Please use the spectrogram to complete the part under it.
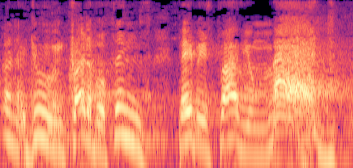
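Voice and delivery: normal talking voice

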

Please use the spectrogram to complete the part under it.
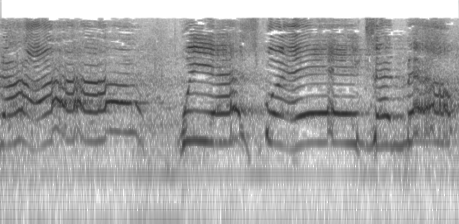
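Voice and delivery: high, drawn-out mock wail; exaggerated tearful tattling, slow and high; wailing children. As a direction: whine it like kids telling on Dad. Children lying, voiced as wailing kids.

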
